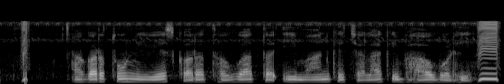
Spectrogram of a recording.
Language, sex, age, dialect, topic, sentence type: Bhojpuri, male, <18, Western, banking, statement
